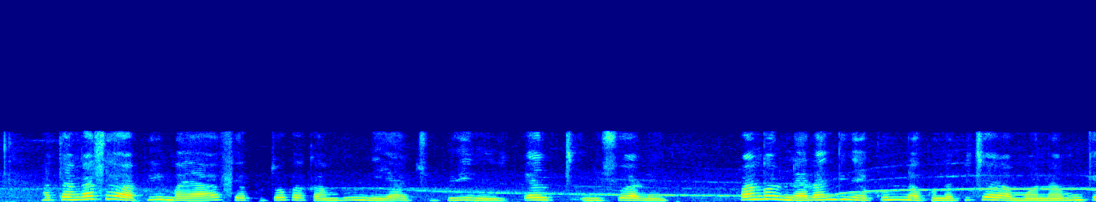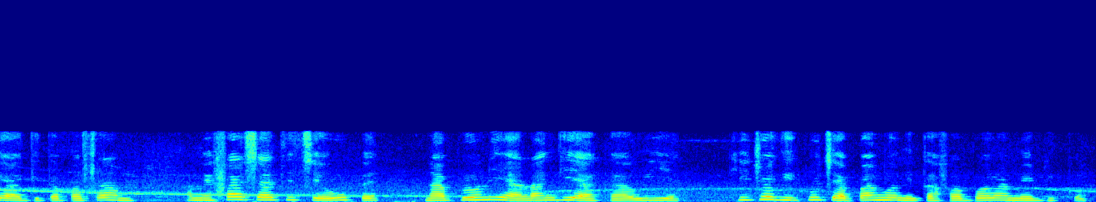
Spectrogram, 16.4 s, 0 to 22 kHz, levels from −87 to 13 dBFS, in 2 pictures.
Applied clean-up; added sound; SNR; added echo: none; Motor vehicle (road) / Siren; 19 dB; none.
